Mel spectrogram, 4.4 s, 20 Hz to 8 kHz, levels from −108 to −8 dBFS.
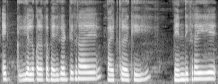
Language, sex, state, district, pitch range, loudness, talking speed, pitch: Hindi, female, Madhya Pradesh, Bhopal, 185-220 Hz, -13 LUFS, 205 wpm, 200 Hz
